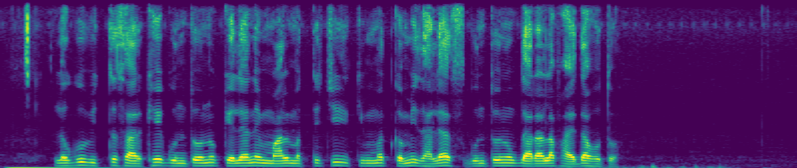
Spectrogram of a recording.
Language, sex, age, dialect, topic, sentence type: Marathi, male, 31-35, Northern Konkan, banking, statement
